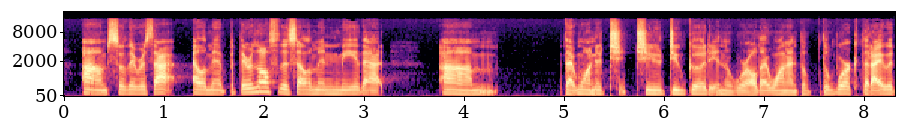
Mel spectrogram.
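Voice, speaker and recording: A woman with an American accent speaks at a fairly quick pace in a very deep, low voice with ordinary pitch variation. The recording is very clean, with a silent background and a dry, close sound with no echo. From Central Florida, US South. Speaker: singer-songwriter. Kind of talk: casual interview. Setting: in person studio.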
